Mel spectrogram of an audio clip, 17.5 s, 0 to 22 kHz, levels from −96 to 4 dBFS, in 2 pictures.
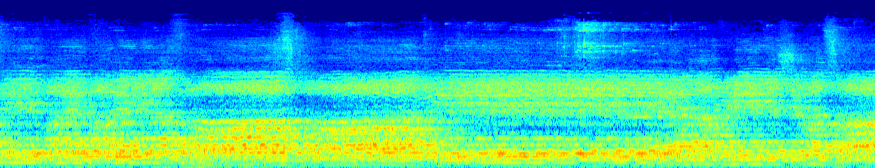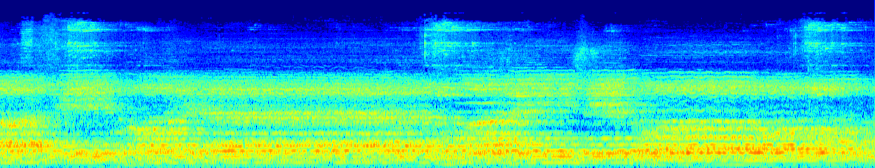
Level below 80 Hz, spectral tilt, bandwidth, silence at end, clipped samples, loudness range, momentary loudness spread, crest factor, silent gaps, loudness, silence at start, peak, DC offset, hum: -54 dBFS; -5 dB/octave; 14 kHz; 0 s; under 0.1%; 2 LU; 5 LU; 14 dB; none; -23 LUFS; 0 s; -10 dBFS; under 0.1%; none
